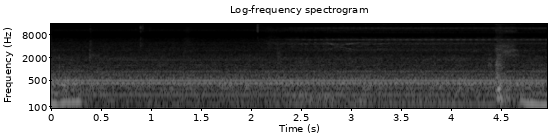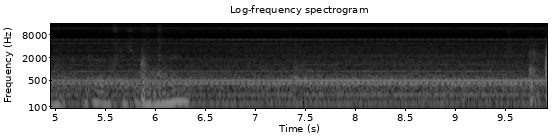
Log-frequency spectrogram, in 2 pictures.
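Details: Test run after repair of Emerson drive SP3401 with motor: steady electrical hum with a clean whine as the motor spins up and holds speed; drive and motor sound healthy, normal run.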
